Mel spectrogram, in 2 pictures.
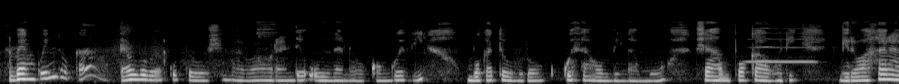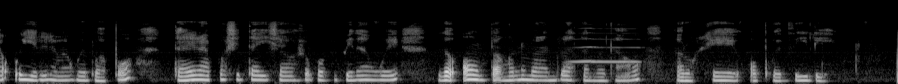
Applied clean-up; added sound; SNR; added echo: none; Wind instrument, woodwind instrument; 13 dB; none.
